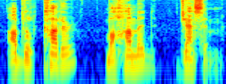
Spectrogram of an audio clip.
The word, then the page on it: Abd Al-Qadar Mohammed Jassem: American English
